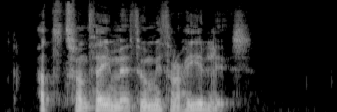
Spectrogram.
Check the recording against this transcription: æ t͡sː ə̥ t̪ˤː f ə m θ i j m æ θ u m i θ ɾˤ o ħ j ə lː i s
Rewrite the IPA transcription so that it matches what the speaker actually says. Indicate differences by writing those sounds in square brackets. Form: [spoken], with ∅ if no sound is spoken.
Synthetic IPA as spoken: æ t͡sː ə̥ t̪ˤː f ə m θ [æ] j m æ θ u m i θ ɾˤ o ħ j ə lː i s

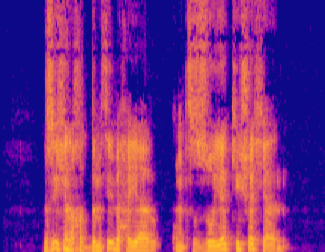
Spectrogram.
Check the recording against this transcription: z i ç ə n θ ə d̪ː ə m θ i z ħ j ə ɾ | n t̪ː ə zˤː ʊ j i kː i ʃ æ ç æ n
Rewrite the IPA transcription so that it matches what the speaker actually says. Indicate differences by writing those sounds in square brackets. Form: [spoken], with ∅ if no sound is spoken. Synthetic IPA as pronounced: z i ç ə n [χ] ə d̪ː ə m θ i [v] ħ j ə ɾ | n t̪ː ə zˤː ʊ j [æ] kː i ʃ æ ç æ n

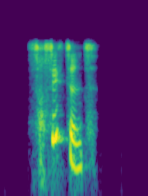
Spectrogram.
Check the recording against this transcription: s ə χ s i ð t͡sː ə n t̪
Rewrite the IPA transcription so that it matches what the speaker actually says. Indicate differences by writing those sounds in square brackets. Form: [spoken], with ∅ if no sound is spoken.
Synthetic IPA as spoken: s ə χ s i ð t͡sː ə n t̪

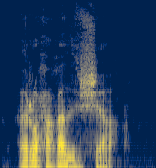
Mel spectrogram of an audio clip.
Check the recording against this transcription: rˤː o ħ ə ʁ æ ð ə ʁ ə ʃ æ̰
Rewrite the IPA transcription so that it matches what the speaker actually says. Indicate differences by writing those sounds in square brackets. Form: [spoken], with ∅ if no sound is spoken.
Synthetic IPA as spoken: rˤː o ħ ə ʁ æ ð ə [v] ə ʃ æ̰

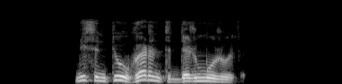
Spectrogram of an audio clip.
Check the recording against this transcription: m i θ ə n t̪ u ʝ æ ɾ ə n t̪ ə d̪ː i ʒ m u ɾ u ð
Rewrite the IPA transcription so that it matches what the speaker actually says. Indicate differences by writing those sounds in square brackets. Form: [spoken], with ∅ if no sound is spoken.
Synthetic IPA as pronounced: [n] i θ ə n t̪ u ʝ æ ɾ ə n t̪ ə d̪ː [æ] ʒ m u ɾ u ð

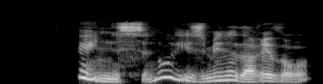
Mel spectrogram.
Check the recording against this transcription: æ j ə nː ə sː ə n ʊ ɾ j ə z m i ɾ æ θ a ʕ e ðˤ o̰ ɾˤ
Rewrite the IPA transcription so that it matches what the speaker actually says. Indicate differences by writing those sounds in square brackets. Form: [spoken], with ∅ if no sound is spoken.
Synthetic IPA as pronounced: æ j ə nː ə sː ə n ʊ ɾ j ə z m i ɾ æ [ð] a [ʁ] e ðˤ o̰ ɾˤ

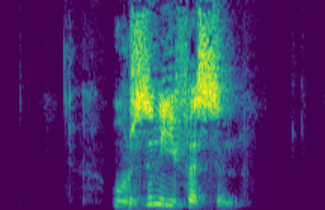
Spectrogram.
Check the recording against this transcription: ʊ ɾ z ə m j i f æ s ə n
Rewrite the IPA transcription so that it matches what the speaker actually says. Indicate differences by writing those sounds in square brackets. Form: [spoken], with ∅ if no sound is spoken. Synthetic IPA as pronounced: ʊ ɾ z ə [n] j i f æ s ə n

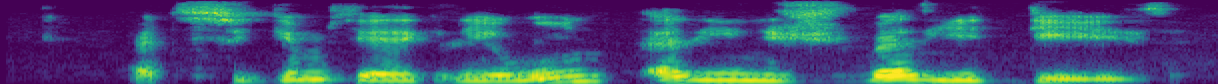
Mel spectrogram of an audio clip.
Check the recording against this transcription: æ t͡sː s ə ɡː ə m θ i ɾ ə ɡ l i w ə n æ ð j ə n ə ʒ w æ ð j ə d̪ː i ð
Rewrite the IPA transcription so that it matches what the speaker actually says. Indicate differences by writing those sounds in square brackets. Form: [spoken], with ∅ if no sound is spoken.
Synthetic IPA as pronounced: æ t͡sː s ə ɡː ə m θ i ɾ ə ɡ l i w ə n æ ð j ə n ə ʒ [v] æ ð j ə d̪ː i ð

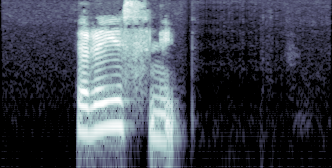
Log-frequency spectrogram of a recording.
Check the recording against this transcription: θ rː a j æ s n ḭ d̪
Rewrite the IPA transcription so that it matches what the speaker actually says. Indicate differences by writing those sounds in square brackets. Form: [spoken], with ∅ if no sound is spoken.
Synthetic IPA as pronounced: θ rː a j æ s n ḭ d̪

